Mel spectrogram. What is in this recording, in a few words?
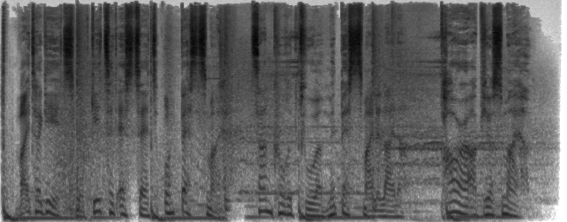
COMMERCIAL; Bestsmile; Super Yann; GZSZ; Patronat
